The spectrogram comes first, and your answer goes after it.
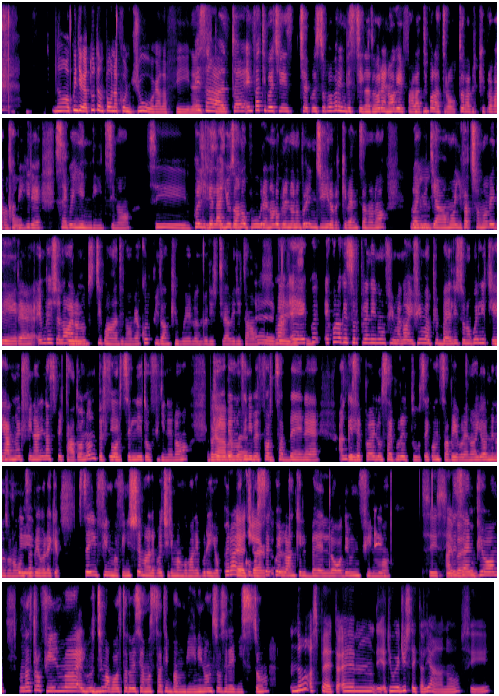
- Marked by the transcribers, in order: other background noise; tapping; drawn out: "Sì"; other noise
- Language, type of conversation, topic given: Italian, unstructured, Hai mai avuto una sorpresa guardando un film fino alla fine?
